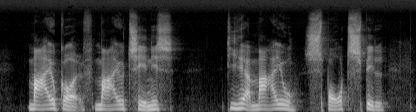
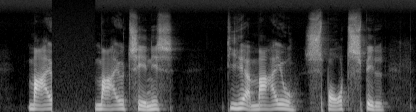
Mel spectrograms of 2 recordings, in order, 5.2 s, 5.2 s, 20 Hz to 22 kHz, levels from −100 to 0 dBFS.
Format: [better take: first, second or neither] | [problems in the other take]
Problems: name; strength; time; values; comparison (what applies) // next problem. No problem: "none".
first | audio cutting out; at 0.5 s for 0.5 s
